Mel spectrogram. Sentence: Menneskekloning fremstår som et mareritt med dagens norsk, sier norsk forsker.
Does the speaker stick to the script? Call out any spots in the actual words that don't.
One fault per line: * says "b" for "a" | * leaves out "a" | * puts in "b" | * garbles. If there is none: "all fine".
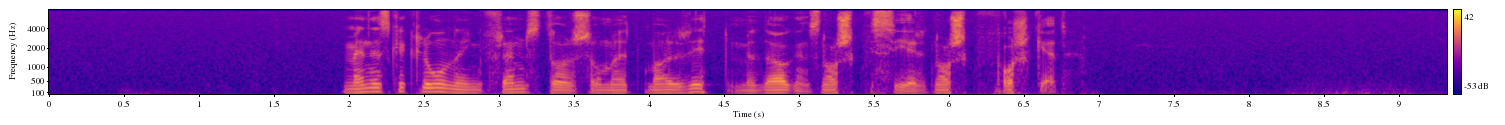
all fine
